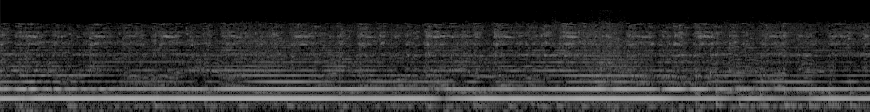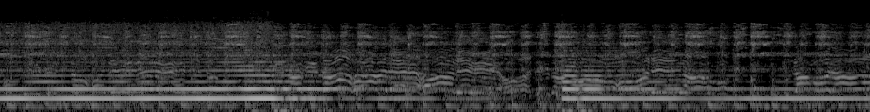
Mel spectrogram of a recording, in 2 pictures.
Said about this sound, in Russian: Как только он шагнул за дверь, какой-то преданный затрубил в раковину, и ее рев разнесся по всему залу.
